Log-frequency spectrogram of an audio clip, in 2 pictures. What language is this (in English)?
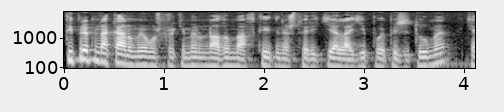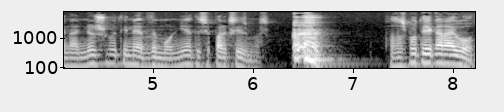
Greek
